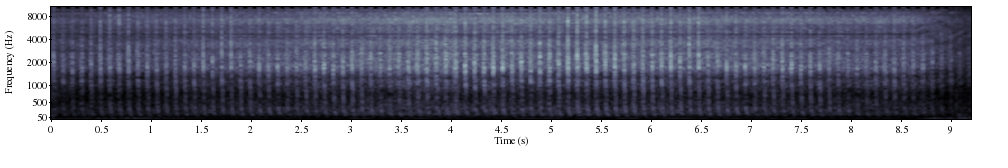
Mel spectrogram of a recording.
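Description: A helicopter approaching from the distance, its rapid, steady rotor chop swelling louder over several seconds with a broad whooshing roar, then easing slightly at the end. No voices.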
